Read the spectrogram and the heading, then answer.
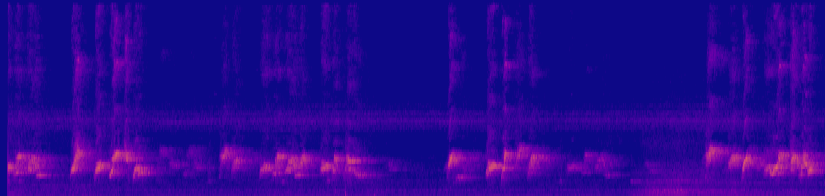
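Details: Red-whiskered bulbul singing bright, chattering, warbled phrases about a second long, delivered in repeated bursts separated by short pauses, with a faint steady high-pitched hum in the background.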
